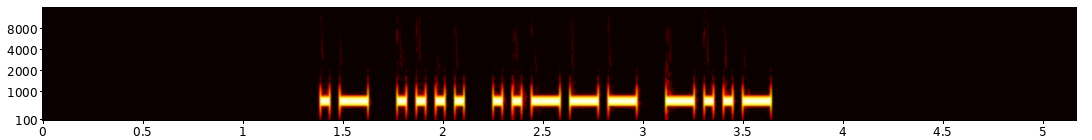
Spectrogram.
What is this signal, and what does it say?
Morse code, heard as a keyed tone, about 25 wpm, 700 Hz. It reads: AH2X
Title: USA Call Signs - 4 Characters - Repeated 2x - 25wpm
